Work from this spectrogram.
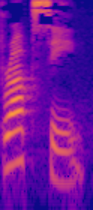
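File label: "drop scene", English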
